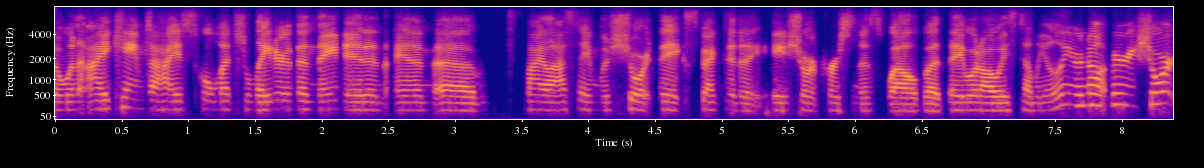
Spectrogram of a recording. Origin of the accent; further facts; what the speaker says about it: Bay Area, California, United States; also born or lived in Ohio; I grew up here in the Bay Area. I've left a couple times and I always end up back. California is home.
